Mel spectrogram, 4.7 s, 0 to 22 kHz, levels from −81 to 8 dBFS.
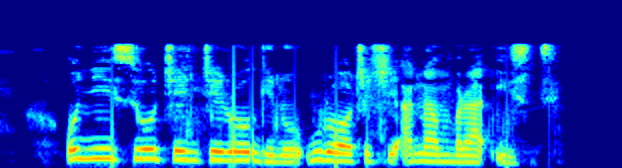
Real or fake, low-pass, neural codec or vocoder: real; 7.2 kHz; none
